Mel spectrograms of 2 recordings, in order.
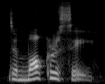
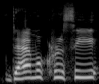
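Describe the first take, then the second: First: The stress is on the second syllable. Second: The stress is not on the second syllable. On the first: The speaker calls it right. "the actual way of saying it is" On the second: The speaker calls it wrong. "A lot of people say democracy"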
